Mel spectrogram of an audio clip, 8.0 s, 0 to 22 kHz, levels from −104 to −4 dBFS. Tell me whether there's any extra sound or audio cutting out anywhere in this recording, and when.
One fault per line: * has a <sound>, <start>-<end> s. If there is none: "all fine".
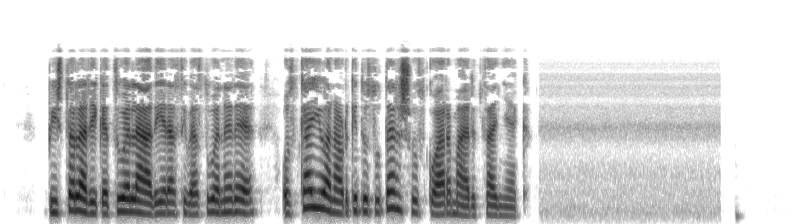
all fine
